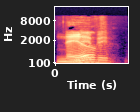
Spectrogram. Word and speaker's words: Neve: N-E-V-E. How do you say it? – Nev. – Nev Campbell.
